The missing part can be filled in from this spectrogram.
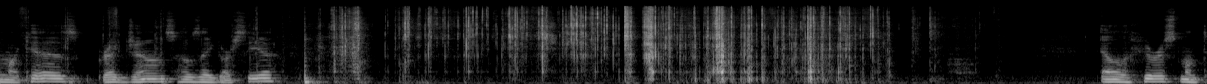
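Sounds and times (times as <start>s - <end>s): wrapper tearing and crinkling: 3.3s - 9.3s.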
